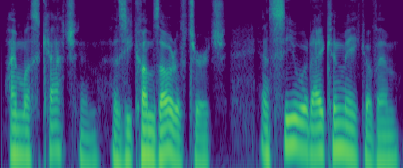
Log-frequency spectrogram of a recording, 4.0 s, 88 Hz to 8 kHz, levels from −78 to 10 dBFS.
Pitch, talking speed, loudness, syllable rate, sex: 120 Hz, 270 wpm, -18 LUFS, 5.5 syllables/s, male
